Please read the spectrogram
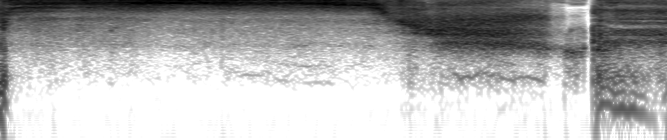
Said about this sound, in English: We will be in the sauna. You're going to hear steam, steam on the rock.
